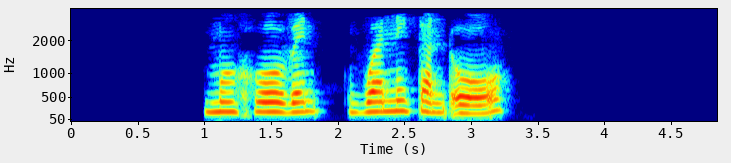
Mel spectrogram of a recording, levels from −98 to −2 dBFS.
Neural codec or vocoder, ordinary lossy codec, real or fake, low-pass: none; MP3, 24 kbps; real; 3.6 kHz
